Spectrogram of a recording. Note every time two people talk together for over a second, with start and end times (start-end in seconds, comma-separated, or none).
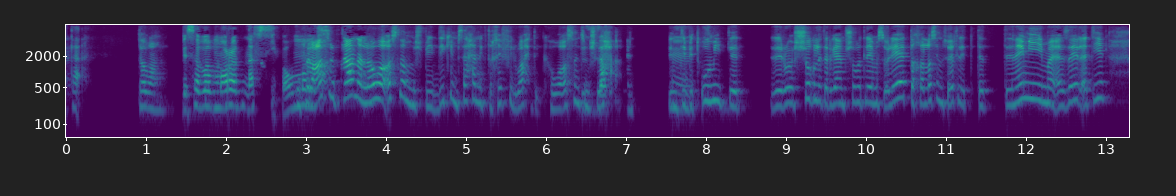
none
